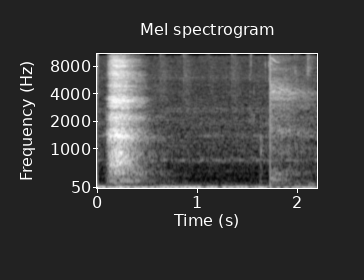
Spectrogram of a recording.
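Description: A man's breathy sigh, one short exhale in the first half second, followed by a faint click near the end.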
